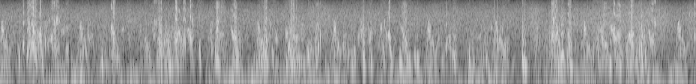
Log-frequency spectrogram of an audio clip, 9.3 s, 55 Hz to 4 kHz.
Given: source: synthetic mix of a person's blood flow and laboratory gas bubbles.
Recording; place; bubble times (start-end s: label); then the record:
Doppler ultrasound of blood flow; precordium
0.22-0.94 s: bubbles
1.16-1.21 s: bubbles
1.30-1.77 s: bubbles
1.85-2.72 s: bubbles
2.81-3.27 s: bubbles
3.43-3.75 s: bubbles
3.78-4.33 s: bubbles
4.57-5.02 s: bubbles
5.05-5.64 s: bubbles
5.88-6.12 s: bubbles
6.21-6.81 s: bubbles
6.95-7.08 s: bubbles
7.12-7.71 s: bubbles
7.89-8.79 s: bubbles
9.25-9.30 s: bubbles
From the record:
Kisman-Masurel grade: 444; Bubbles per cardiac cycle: continuous sound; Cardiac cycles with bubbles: 100%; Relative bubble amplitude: maximal (0.775 to 0.999); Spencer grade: 4 (maximum detectable bubble signal sounding continuously throughout systole and diastole of every cardiac period, and overriding the amplitude of the normal cardiac signals); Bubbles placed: only in the low amplitude regions of the cardiac cycle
